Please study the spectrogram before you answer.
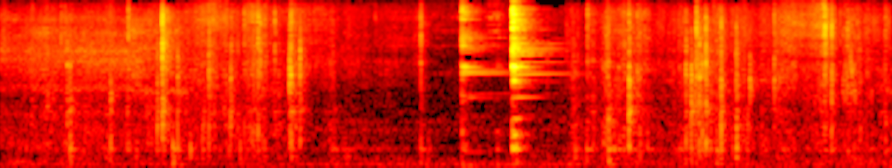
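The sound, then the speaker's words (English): Teaspoon scraping ground coffee into the bottom of a cafetiere, heard as faint, dry crinkly scrapes and soft patters with a few sharper clicks near the middle, no voices. “I'm going to spoon it into here for good covering in the bottom of the cafetiere.”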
